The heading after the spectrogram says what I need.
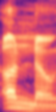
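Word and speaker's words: Unown: Because if we're talking about Unknown, it's not unknown. There's no K. So clearly you're not going to pronounce it like the word unknown.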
